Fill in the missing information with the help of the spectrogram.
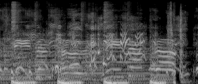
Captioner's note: giggling; music stops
